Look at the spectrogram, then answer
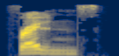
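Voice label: "frightens", British English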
